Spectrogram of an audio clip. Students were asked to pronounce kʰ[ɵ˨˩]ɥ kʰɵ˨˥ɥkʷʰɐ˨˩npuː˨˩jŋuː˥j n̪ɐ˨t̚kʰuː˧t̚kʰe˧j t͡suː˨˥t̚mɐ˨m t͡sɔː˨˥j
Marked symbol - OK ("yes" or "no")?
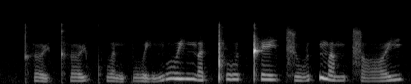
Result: yes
